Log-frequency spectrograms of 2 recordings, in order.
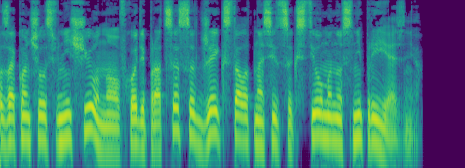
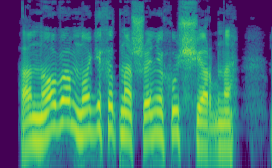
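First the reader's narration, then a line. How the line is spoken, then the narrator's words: Gloomy interjection. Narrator (Russian): мрачно вставил Льюис Магуайр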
